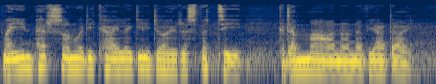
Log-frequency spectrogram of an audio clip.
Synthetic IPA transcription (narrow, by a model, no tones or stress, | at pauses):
maiːnpʰɛrsɔnwɛdikʰaːjlˠejɡlˠɪdɔɨɾəspətʰi | ɡ̥ədamaːnanəvjadaɨ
